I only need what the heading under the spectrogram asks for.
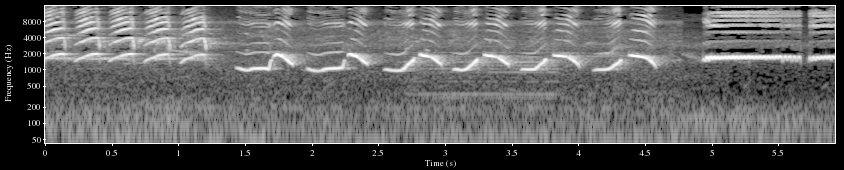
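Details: Old wild-caught female black-throated laughingthrush used to stimulate males to sing. Quick repeated chirps give way to a run of looping whistled notes that rise and fall in pitch. A flat, steady whistle closes the sequence.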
